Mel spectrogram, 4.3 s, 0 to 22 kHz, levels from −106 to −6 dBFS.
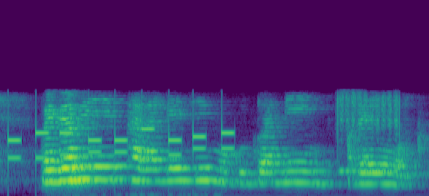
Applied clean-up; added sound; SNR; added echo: none; Telephone; 10 dB; reverberation time 0.9 s.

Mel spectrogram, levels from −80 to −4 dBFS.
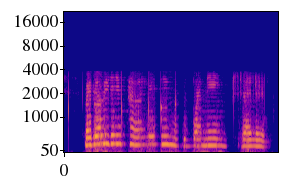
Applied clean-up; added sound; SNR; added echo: neural separator model SepFormer WHAMR!.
